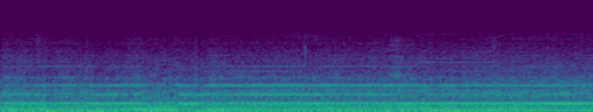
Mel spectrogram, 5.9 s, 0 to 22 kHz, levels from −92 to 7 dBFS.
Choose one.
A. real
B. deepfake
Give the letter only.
A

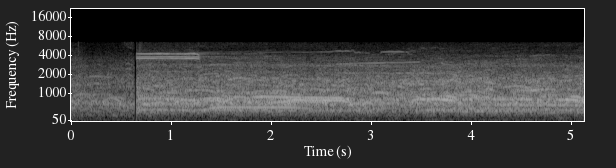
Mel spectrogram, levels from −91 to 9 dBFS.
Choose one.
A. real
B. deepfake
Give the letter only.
A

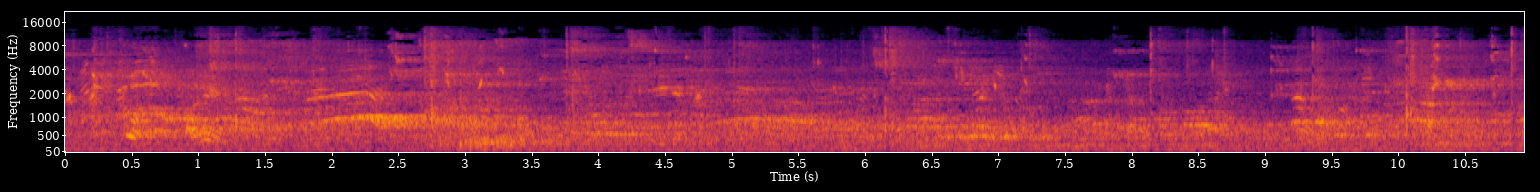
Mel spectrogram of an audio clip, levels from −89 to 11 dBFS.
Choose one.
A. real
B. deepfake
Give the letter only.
A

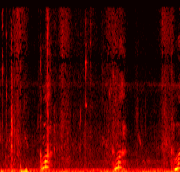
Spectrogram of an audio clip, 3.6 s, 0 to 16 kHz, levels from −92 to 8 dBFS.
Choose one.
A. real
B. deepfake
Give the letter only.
A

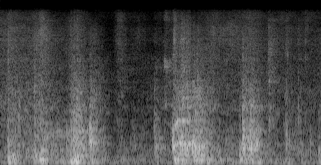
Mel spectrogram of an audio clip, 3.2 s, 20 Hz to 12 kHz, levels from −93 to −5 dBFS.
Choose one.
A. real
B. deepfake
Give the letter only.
B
